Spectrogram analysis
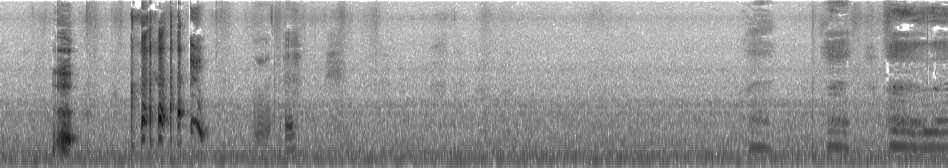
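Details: A child hiccups with a sharp burst, then laughs and babbles, finding the hiccups funny, in a quiet room: hiccups.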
